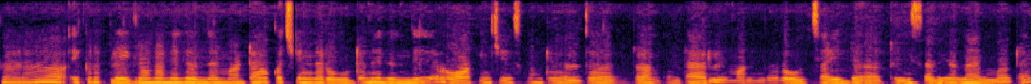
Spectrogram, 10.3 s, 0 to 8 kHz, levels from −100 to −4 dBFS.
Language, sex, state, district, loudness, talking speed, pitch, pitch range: Telugu, female, Andhra Pradesh, Visakhapatnam, -27 LUFS, 120 wpm, 180 Hz, 170-190 Hz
